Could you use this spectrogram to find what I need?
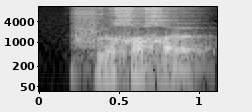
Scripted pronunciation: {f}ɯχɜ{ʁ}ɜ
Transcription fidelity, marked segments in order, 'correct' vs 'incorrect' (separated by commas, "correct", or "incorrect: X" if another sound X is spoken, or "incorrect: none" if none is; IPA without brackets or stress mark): correct, correct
